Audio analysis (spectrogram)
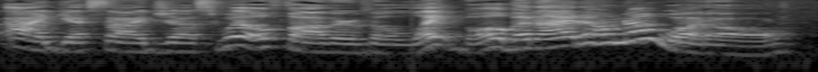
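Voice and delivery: a hint of a loud, boastful old man; gruff old braggart. A narrator's reading. Bullard boasting loudly.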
